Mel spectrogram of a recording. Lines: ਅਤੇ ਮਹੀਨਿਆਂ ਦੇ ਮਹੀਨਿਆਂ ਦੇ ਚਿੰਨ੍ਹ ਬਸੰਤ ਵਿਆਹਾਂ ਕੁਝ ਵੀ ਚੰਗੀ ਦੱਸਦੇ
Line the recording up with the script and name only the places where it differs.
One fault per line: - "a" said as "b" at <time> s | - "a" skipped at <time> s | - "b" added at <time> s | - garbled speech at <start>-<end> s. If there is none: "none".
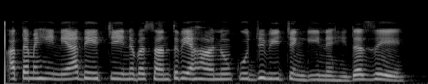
- "ਮਹੀਨਿਆਂ ਦੇ" skipped at 1.0 s
- "ਨੂੰ" added at 2.1 s
- "ਨਹੀਂ" added at 3.2 s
